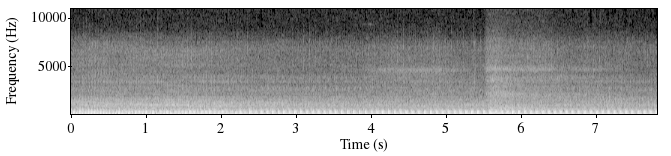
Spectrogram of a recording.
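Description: A motorcycle engine idles close by with a rapid, steady thumping putter.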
